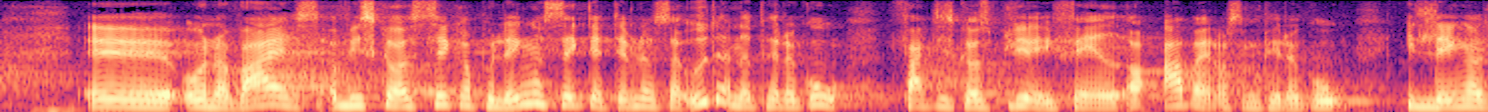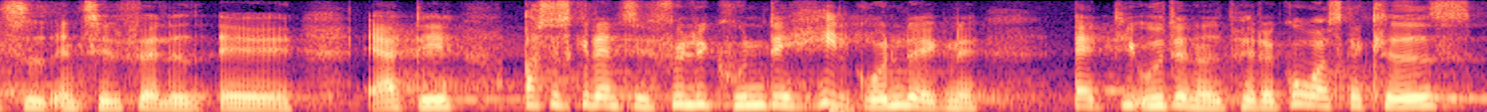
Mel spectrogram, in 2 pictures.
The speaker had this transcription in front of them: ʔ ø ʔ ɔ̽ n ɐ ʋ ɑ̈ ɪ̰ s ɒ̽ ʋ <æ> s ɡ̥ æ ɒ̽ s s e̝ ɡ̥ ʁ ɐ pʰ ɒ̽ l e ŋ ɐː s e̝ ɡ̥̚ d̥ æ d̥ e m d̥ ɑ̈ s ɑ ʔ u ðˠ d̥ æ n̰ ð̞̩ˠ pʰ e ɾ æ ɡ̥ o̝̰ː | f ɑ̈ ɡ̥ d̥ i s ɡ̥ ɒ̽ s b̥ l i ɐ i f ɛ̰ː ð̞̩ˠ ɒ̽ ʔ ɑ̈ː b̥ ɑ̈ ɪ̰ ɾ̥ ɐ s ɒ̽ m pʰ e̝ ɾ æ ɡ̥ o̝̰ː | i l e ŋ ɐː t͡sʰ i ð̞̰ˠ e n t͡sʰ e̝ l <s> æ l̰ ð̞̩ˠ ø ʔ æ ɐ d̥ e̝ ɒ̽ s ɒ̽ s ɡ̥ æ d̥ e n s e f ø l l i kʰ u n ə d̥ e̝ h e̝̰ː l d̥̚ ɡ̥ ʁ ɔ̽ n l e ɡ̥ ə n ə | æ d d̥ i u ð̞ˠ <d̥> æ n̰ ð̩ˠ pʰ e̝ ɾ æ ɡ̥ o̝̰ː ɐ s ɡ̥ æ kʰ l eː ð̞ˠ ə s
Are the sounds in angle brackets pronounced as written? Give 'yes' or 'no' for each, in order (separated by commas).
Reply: no, no, yes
